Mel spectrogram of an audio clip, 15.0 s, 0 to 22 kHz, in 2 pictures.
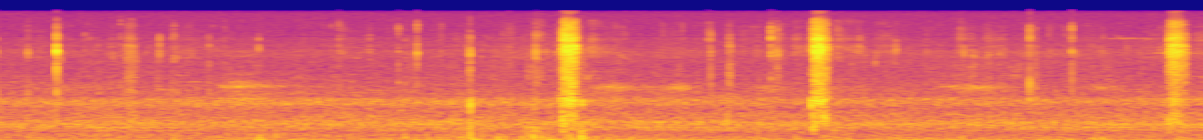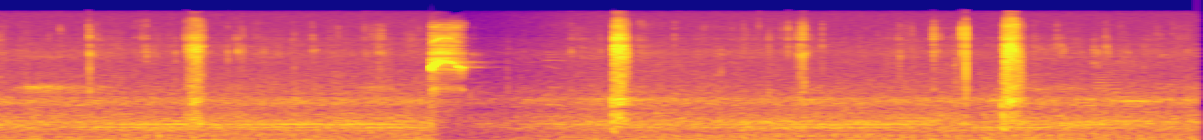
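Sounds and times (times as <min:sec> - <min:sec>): puppy sneezing: 0:05.1 - 0:05.4, 0:11.4 - 0:11.6.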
